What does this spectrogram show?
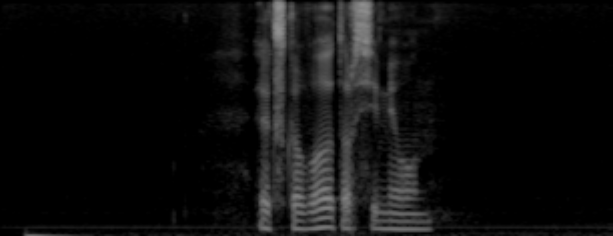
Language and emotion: Russian, sad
